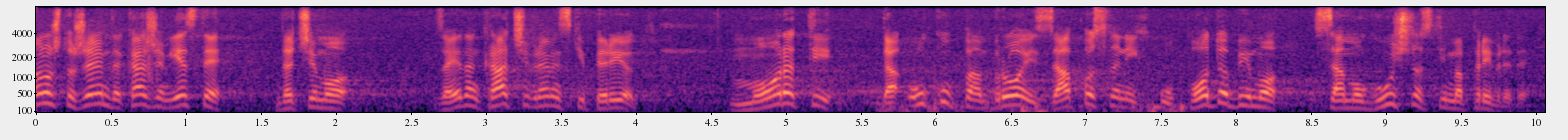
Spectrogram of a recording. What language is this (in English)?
Serbian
